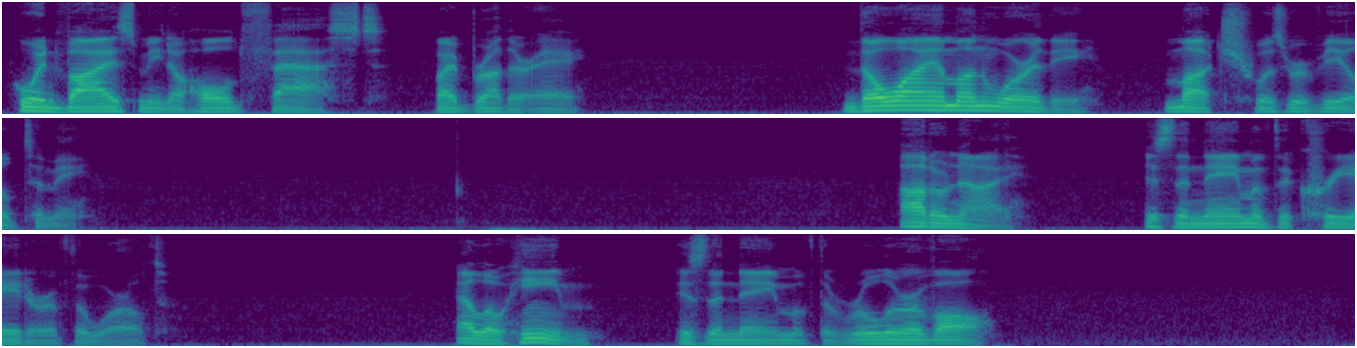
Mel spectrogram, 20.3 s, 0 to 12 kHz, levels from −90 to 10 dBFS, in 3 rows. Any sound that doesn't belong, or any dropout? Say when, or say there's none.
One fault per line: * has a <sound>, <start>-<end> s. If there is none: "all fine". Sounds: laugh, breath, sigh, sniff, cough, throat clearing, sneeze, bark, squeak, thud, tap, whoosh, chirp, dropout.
all fine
